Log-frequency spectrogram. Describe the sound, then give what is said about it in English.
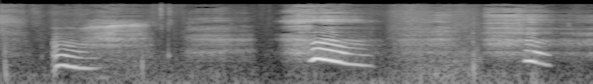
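Three yawns, each a breathy, voiced exhale that slides downward in pitch. The middle yawn is the longest and loudest, and the last is short. Quiet breathing fills the gaps between them. “I can't stop yawning.”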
